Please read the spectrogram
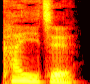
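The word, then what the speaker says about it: Cádiz: 영어에서는 전통적으로 A의 예리한 악센트 표시 없이 철자가 쓰이는 카디스라는 이름이 다양하게 발음됩니다. 액센트가 두 번째 음절에 있을 때는 일반적으로 발음되지만 액센트가 첫 번째 음절에 있을 때는 일반적으로 미국 영어에서 이와 유사하게 발음될 수 있습니다. 스페인어에서 악센트는 철자에 따라 항상 첫 음절에 있지만 스페인의 일반적인 발음은 현지 방언이지만 대신 카이즈, 카이 또는 카, 아이라고 말합니다.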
